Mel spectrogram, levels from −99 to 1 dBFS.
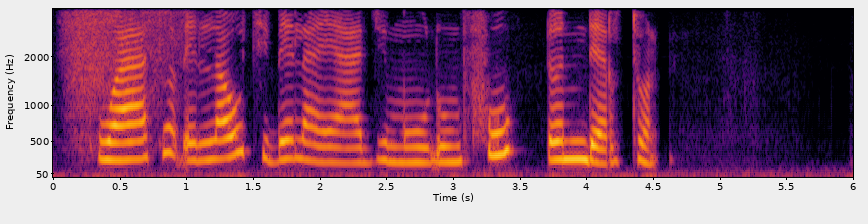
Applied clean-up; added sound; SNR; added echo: neural diffusion model UNIVERSE++.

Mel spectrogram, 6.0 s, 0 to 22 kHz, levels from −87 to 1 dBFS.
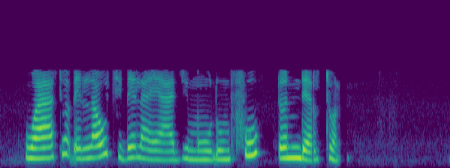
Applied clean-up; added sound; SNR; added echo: none; none; none; none.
